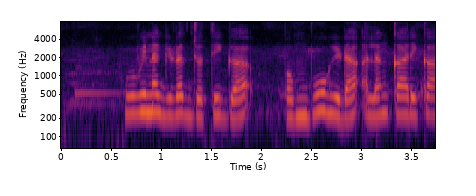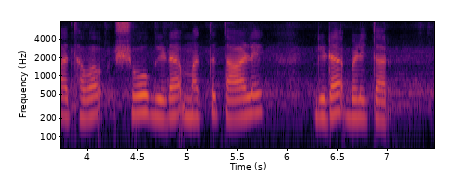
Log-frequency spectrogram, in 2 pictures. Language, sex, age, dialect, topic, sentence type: Kannada, female, 18-24, Northeastern, agriculture, statement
